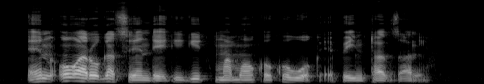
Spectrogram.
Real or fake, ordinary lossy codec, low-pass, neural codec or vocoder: real; none; none; none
